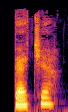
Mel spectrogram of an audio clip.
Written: datja

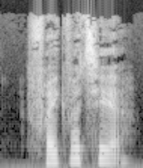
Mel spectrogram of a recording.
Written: frikvarter

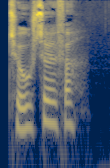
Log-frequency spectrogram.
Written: togsurfer

